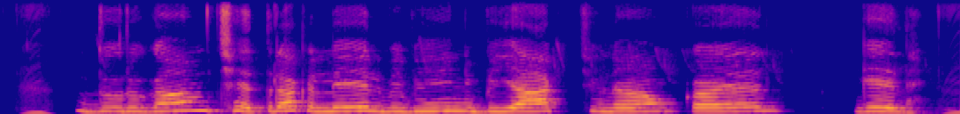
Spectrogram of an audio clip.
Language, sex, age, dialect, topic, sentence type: Maithili, female, 25-30, Southern/Standard, agriculture, statement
